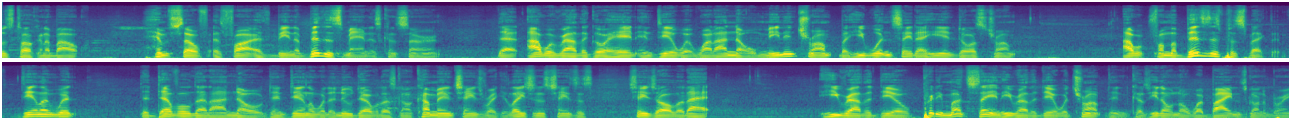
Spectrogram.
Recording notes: Live from LAX. Records from LAX as he's flying back to Atlanta from LA.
